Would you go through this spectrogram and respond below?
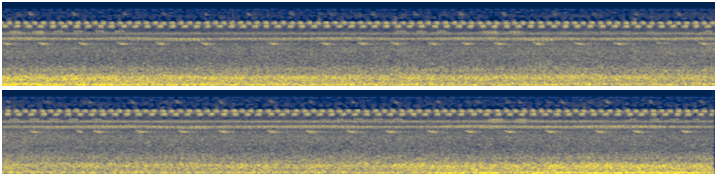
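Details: Several crickets calling together at night in a quiet summer forest, a continuous shimmering chorus of fast, even high-pitched pulses in layered tones, with a gentle wind murmuring low in the background.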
